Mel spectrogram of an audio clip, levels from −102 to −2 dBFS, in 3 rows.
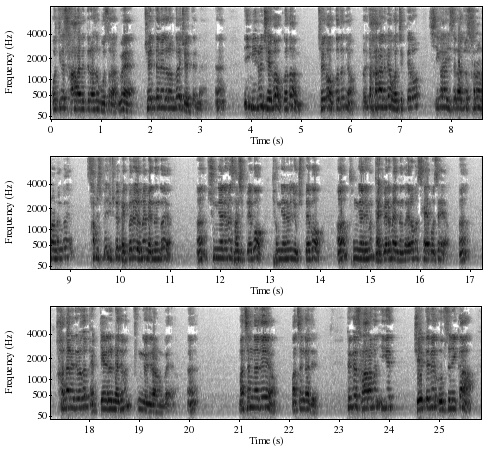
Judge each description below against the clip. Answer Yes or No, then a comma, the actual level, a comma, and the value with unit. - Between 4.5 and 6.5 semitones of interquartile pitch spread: No, average, 3.2 semitones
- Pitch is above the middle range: Yes, high, 205 Hz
